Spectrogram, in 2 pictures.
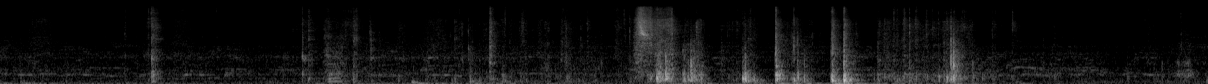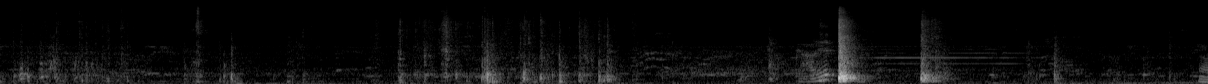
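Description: A cardboard shipping case being opened and the shrink-wrapped card boxes inside handled: scattered rustling, scraping and knocks of cardboard and plastic wrap. A denser run of loud noises comes about six to ten seconds in, and one sharp, loud noise about twenty seconds in.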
